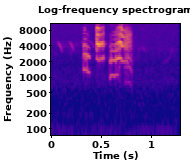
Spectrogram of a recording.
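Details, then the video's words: A gray catbird in Bowdoinham, Maine, on 16 May 2020 gives a quick burst of three scratchy, squeaky notes in about half a second, over a faint low rumble. "The many sounds of the Catbird"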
